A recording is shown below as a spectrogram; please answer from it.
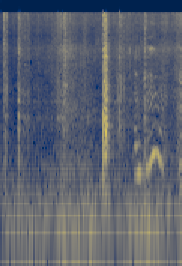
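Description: Low rumble and rustle of the phone being handled close to its microphone, with one sharp click about a second and a half in.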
